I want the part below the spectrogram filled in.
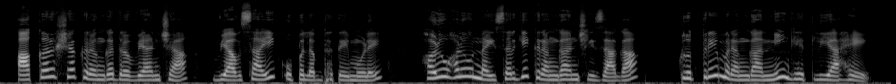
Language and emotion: Marathi, neutral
